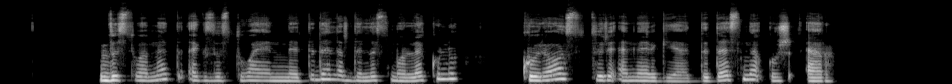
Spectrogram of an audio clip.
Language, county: Lithuanian, Kaunas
